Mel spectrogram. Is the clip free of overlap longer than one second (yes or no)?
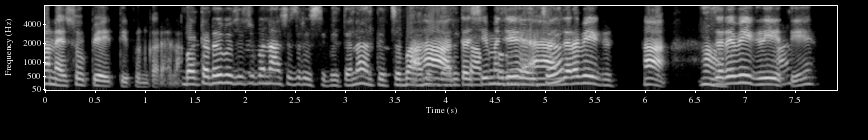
no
